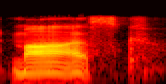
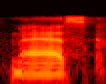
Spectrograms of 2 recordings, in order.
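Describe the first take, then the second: First: Mask with a long open "ah"; Mask, rhyming loosely with "bahsk", louder; broad-A Mask. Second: Mask with the short "a" of "cat"; flat-A Mask. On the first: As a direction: say Mask as "mahsk". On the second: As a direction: say Mask to rhyme with "task" in American English. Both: Shown as a demonstration. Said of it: "whatever you wanna call it".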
